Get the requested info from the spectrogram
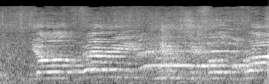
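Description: A person's voice, with pitched phrases that step up and down and one long held note about halfway through.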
